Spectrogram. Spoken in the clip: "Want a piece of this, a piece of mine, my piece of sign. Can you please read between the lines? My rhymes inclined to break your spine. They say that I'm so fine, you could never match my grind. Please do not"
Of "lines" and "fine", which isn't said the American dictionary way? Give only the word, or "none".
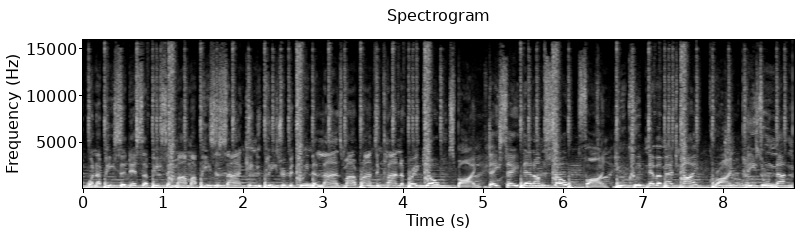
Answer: none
